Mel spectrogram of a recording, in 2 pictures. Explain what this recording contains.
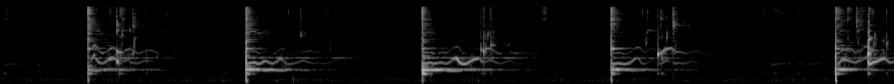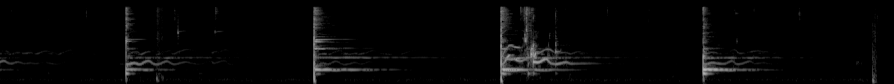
Strange noise from metal water bottle with a little bit of water at the bottom.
